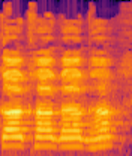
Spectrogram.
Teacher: जिसमें ऊपर का पीछे गले का वाला हिस्सा कंठ का प्रयोग होता है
